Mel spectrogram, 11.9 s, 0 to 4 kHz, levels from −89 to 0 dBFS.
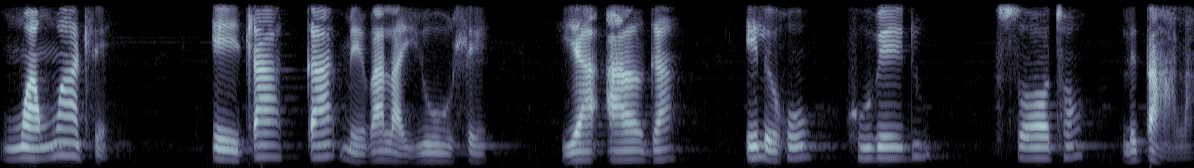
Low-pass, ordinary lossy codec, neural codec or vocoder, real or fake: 3.6 kHz; none; none; real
